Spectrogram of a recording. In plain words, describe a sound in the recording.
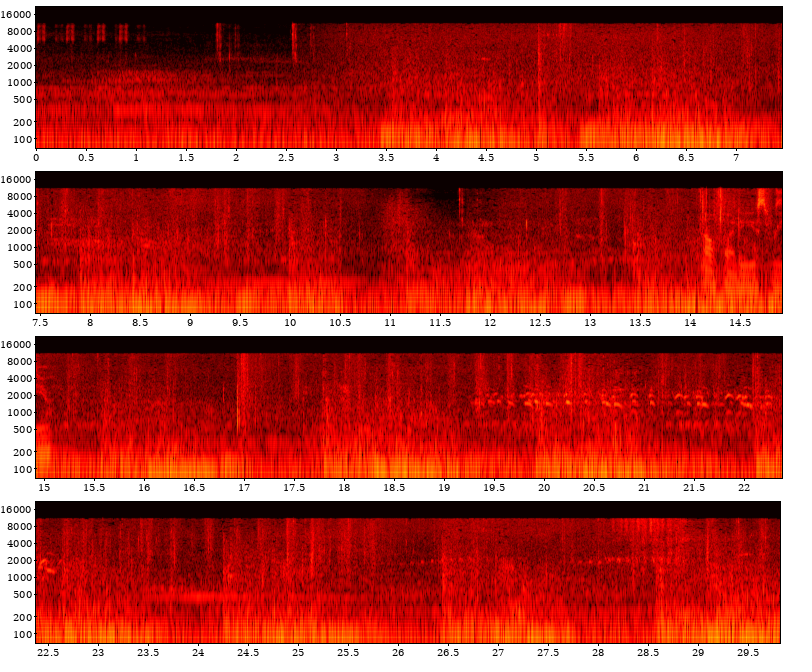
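Footsteps rustle quickly through tall grass and leaves.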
